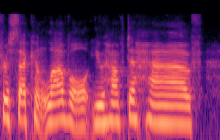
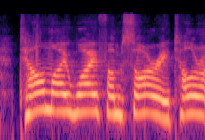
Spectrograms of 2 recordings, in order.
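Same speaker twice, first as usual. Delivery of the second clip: put-on yelling voice, pitched higher; 6 semitones higher than usual. Retelling a spirit's message during a Reiki session: imitating someone yelling. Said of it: "And he's yelling".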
